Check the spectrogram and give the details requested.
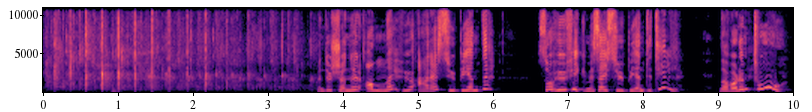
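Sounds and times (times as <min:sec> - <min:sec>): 
audience clapping in steady rhythm for a young girl: 0:00.0 - 0:04.5
speech: 0:03.6 - 0:06.1, 0:06.7 - 0:09.9.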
